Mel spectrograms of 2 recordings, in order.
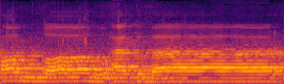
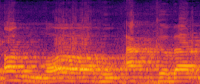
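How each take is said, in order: First: The vowel in Akbar is drawn out long. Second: The vowel in Akbar is kept short. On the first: It turns into a word for a big drum or a menstruating woman. The speaker calls it wrong. "enggak sah" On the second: It means God is the greatest. The speaker calls it right. "Yang betul kan pendek"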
